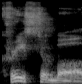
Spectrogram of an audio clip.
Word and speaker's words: Cristobal: we are looking at crystal ball that's like a crease in your pants your toe and a ball crystal ball that is the correct pronunciation of this tropical storm which it will remain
